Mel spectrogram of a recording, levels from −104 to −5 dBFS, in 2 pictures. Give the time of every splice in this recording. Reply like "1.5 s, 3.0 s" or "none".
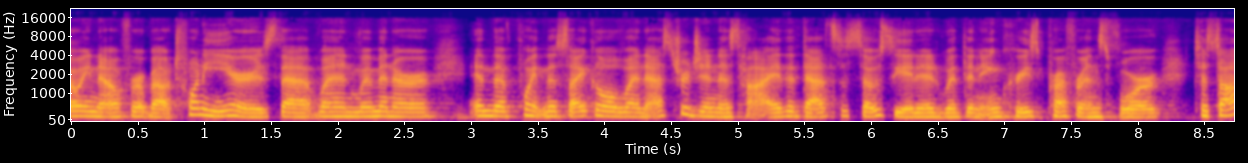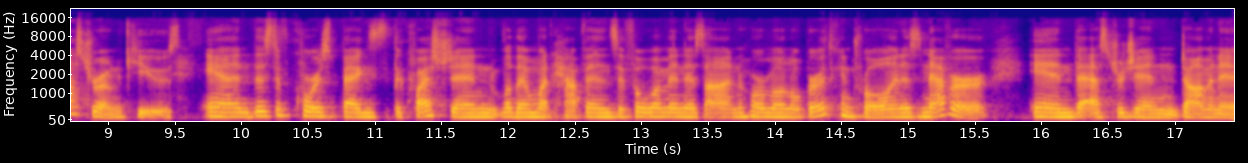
9.5 s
